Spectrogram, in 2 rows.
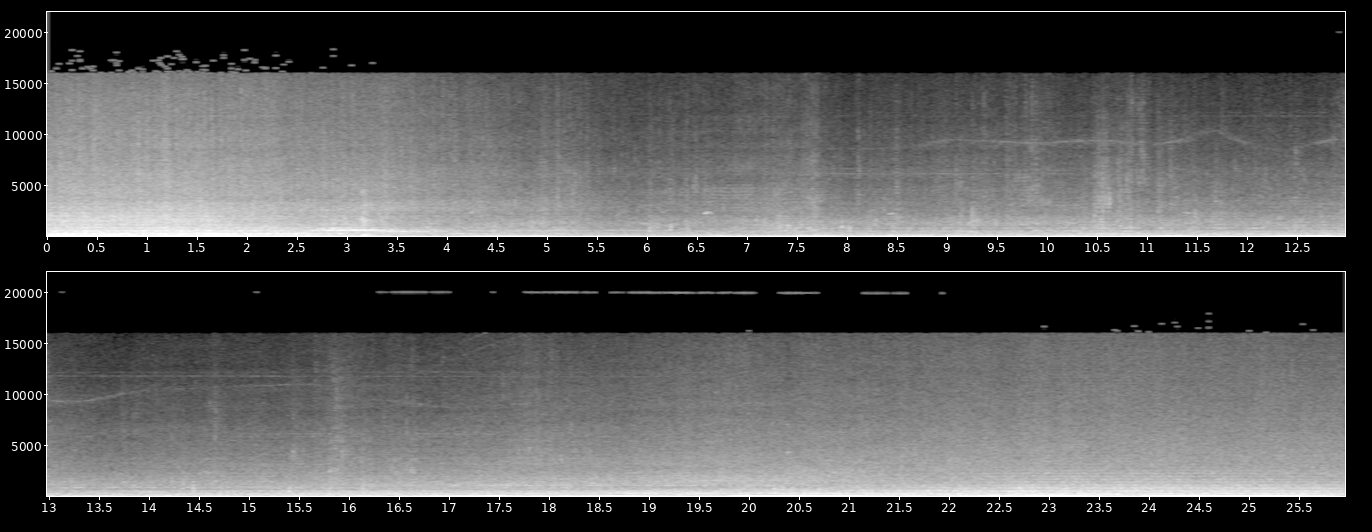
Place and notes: Hamburg, Deutschland - Pontoon and tourist boat
On the pontoon. Landungsbrücken near the Elbphilharmonie. Some tourist boats berthing. At the backyard, sounds of the Hamburg harbor.
Platz der Deutschen Einheit, Hamburg, Germany, 19 April 2019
